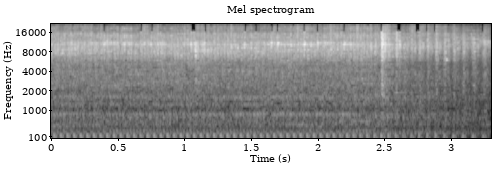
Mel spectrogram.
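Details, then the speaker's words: Mower "Filthy" running after a cold start following about two months unused, oil unchecked, kill wire still unfixed: even thumping about four beats a second, slowing smoothly toward the end; runs clean, no misfires. "Don't filthy run good. No, I didn't check the oil on filthy. Should have."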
